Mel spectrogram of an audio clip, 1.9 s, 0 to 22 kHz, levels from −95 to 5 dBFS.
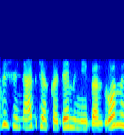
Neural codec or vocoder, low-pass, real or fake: none; 3.6 kHz; real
